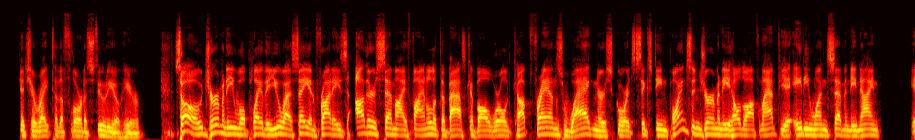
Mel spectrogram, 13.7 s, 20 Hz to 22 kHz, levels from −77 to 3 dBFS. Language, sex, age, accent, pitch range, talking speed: English, male, 50-69, American, 105-130 Hz, 150 wpm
